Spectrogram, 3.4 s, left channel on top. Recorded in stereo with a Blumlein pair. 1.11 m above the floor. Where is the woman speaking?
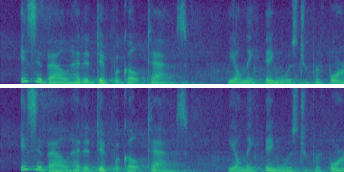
5° left, 1.1 m.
